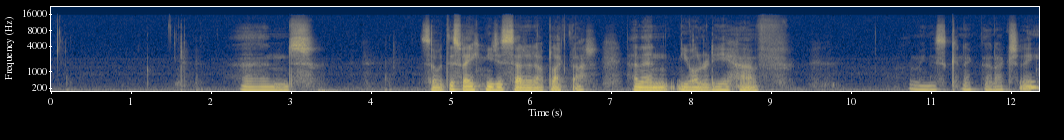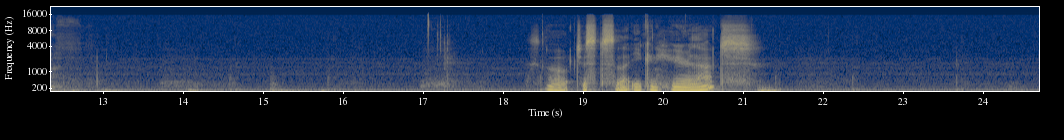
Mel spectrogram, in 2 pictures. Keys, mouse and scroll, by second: 0.1 click, 1.9 click, 4.1 click, 8.1-9.2 drag, 11.1 click, 12.4 click, 14.5 click, 15.8 click, 18.4 click, 19.8 click, 21.5 click, 22.3 click, 23.6 click.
